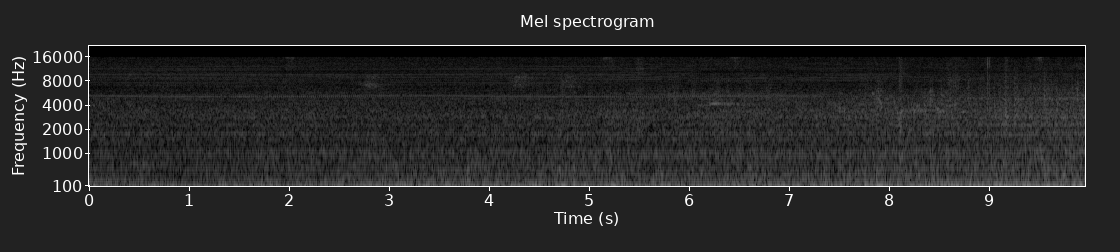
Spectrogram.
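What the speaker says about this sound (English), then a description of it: "coming in now is another Virgin Trains Pendolino service to London Euston" A Virgin Trains Pendolino passenger service rounds a bend into Lancaster on the West Coast Main Line, a steady broadband rumble and rush of wheels and motors holding loud and even throughout.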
